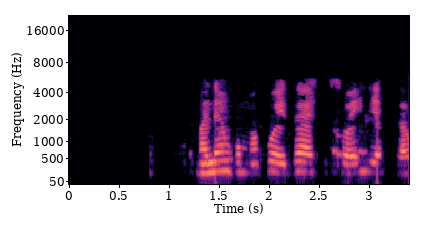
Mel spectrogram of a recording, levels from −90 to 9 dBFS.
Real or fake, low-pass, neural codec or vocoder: real; 5.4 kHz; none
